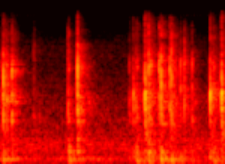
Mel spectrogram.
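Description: Typing on a computer keyboard: the tail of a quick run of keystrokes at the start, a single key about three-quarters of a second in, then another quick run of keystrokes in the second half.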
